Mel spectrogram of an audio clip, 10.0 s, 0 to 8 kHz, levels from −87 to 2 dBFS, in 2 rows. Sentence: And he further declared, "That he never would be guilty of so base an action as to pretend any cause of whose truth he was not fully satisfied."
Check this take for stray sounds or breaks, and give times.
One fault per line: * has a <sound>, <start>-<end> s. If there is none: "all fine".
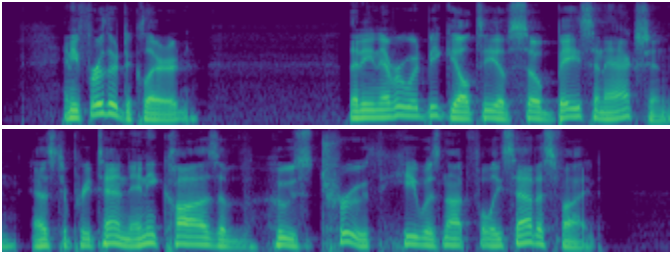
all fine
